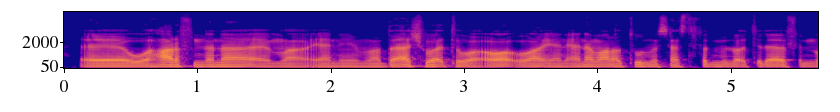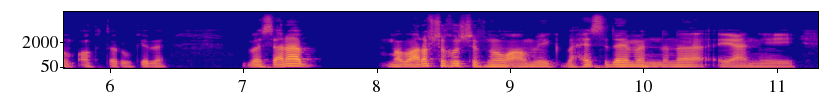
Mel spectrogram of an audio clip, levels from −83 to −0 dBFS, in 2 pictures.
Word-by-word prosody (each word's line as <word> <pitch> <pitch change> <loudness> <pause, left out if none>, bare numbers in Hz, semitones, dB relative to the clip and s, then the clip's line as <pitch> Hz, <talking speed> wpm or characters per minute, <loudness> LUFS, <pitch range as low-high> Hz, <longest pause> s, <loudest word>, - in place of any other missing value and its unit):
آآ 105 0 +3
وهاعرف 115 +4 +3
إن 115 - -2
أنا 115 -3 +1
ما 100 -1 -3
يعني 105 0 -4
ما 100 -1 -5
أضيّعش 110 +5 0
وقت 115 -1 0
وآه 110 0 +2
و 105 0 0
ويعني 105 -1 -2
أنام 115 +2 0
على 110 -2 +2
طول 115 +3 -3
مثلًا 115 +1 -3
أستفاد 110 +2 -7
من 115 - -4
الوقت 110 +1 -5
ده 110 -1 +1
في 110 0 -11
النوم 110 0 -7
أكتر 110 -1 -7
وكده. 105 0 -6 0.6
بس 110 +2 -2
أنا 150 +5 +8
ب - - 0 0.5
ما 120 -4 -1
باعرفش 110 +8 +4
أخُش 145 -2 +2
في 120 0 -3
نوم 125 -2 +4
عميق، 110 +1 +1
باحس 125 +5 -3
دايمًا 125 +1 +3
إن 115 -2 -1
أنا 120 0 -2
يعني 105 -1 -3
110 Hz, 200 wpm, -25 LUFS, 105-120 Hz, 0.6 s, أنا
